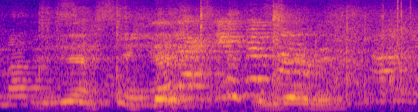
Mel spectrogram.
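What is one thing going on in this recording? A middle-aged woman talks loudly outdoors.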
